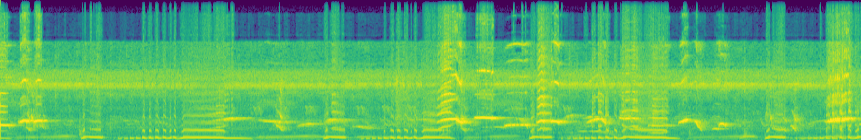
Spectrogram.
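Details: Energetic Barbary dove cooing: low, trilled, slightly rising coos come in repeated bursts about every second or two. Many bright chirps and whistles from other birds overlap throughout.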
